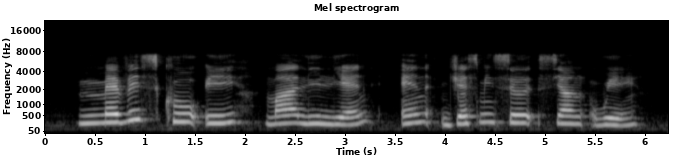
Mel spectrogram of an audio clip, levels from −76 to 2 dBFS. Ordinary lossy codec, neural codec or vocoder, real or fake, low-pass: none; none; real; 7.2 kHz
